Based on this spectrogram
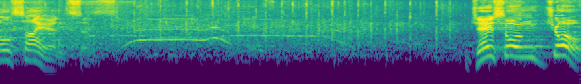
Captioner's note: audience applauding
